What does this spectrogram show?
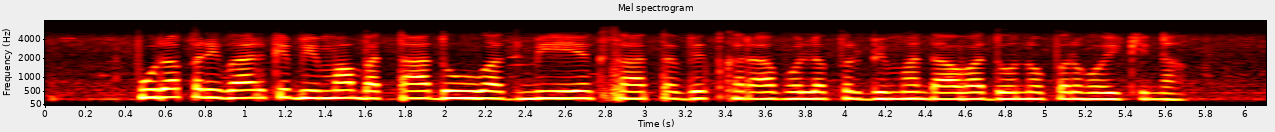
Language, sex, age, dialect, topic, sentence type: Bhojpuri, female, 18-24, Southern / Standard, banking, question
